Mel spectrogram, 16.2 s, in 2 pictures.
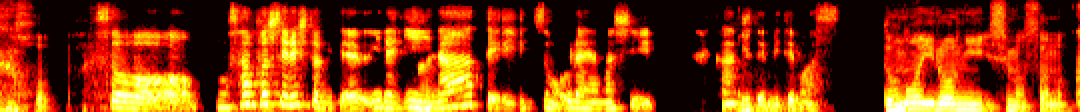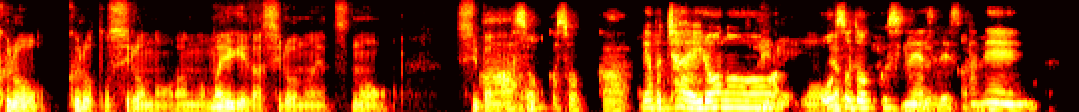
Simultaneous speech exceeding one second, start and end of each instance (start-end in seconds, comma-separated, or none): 13.7-15.6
